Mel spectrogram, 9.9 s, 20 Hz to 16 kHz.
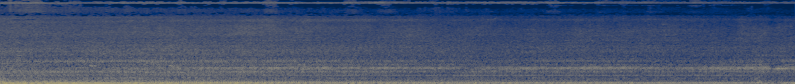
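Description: A JNR Class DE10 diesel-hydraulic locomotive hauling open sightseeing cars. Its diesel engine drones low and steady with the running noise of the train on the rails, fading slowly as the train moves away.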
